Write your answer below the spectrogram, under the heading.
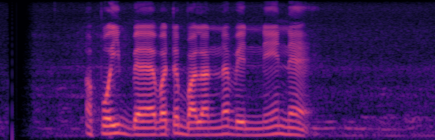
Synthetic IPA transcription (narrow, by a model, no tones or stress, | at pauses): əpojibæːʋəʈəbalanːəʋenːeːnɛː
